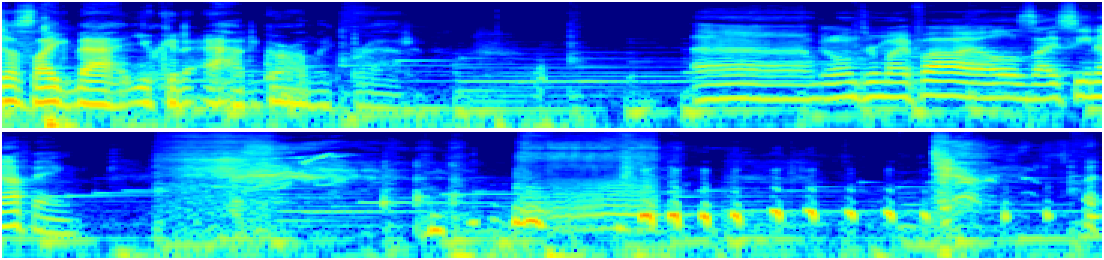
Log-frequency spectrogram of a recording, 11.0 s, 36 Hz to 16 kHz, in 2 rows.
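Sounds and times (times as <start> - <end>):
speech: 0.0 - 2.1, 3.4 - 6.8, 7.6 - 9.3
long sputtering fart sound with buzzy pops: 8.0 - 9.0.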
